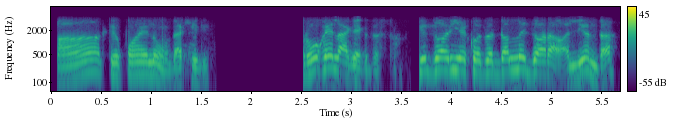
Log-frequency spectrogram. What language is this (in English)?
Nepali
